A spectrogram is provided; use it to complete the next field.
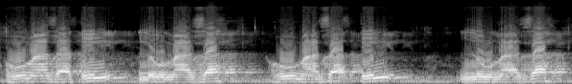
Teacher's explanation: یہ ہا جو ہے یہ حلق کے آخر سے نکلتا ہے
